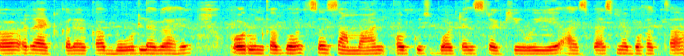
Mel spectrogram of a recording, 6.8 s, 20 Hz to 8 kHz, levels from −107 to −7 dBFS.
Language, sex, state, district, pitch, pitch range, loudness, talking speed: Hindi, female, Odisha, Khordha, 175 Hz, 170-185 Hz, -19 LUFS, 165 wpm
